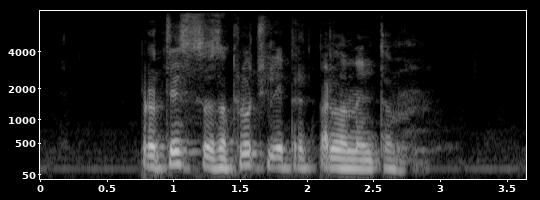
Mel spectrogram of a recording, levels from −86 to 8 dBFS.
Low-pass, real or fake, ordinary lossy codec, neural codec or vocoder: none; fake; none; codec, 16 kHz, 4 kbps, FreqCodec, larger model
